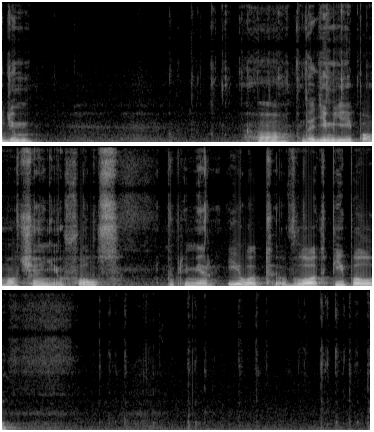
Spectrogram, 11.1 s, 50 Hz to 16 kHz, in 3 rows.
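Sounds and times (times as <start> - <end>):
faint computer keyboard keystrokes: 1.6 - 3.5, 8.4 - 11.0.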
